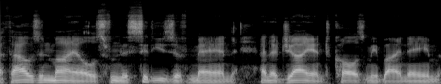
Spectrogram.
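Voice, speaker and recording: A man's put-on character voice, very deep and low in pitch, with fairly even intonation and very even loudness. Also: moderate pace. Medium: read story. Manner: level, terse.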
